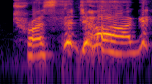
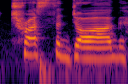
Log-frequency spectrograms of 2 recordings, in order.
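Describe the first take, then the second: First: "Trust the dog" slow, louder and higher, with laughter; emphatic repeat. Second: "Trust the dog" said slowly and evenly; slow emphasis. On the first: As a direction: hammer home "Trust the dog", pitched up and laughing. Repeats advice louder, breaking into laughter. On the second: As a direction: give each word of "Trust the dog" deliberate weight. Reads quoted advice, first take. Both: Retold or imitated.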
